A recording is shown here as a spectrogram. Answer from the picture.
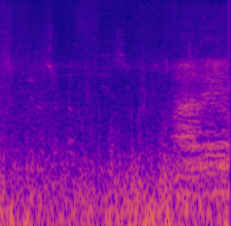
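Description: Wind buffeting the microphone as a steady low rumble, with faint voices under it; a group starts singing a hymn near the end.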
